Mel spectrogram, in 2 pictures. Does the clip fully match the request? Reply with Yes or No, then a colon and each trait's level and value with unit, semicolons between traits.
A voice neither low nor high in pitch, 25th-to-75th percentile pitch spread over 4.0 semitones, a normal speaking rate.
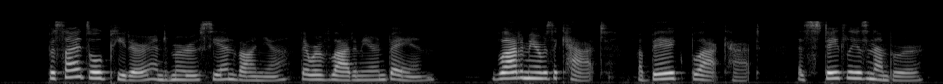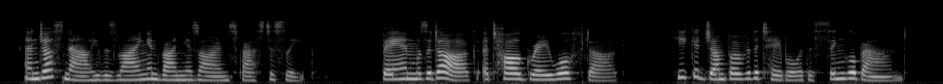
No: high, 220 Hz; average, 5.2 semitones; average, 175 wpm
